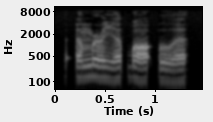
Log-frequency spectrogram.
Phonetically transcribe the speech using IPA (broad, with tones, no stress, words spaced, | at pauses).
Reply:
ʔə˧˥mɹi˨˩˦ə̯ɓɔ˨˩˦ ʔu˨˩˨ə̯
